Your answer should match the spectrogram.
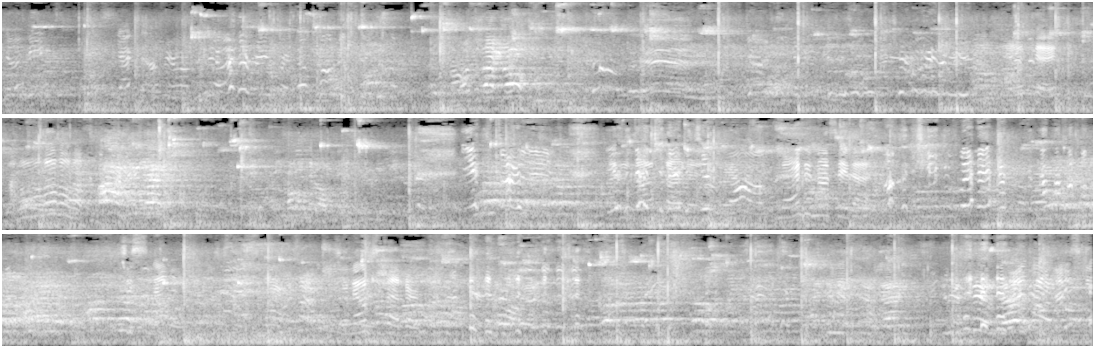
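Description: Basketball bouncing and dribbling on a hardwood gym court during a game, with players' voices echoing around the large hall.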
